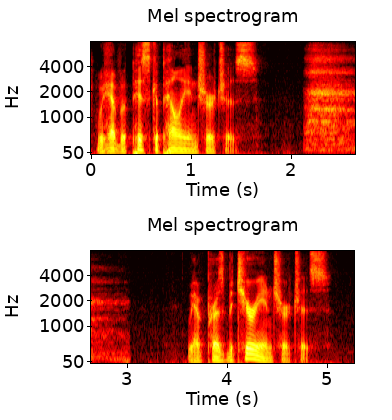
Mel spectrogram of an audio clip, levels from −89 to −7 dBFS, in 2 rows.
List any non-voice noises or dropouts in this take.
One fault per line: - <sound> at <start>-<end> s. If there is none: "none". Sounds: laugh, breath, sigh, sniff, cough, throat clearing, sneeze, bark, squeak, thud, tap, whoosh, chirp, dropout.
- sigh at 2.1-3.1 s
